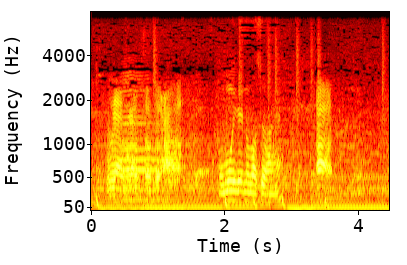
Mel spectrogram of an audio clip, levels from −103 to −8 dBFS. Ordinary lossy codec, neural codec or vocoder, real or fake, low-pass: none; none; real; 7.2 kHz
